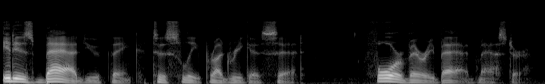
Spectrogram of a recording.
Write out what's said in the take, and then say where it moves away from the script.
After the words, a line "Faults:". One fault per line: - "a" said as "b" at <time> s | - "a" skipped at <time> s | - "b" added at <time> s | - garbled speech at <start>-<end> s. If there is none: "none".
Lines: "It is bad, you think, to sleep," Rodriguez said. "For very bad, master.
"It is bad, you think, to sleep," Rodriguez said. "For very bad, master.
Faults:
none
